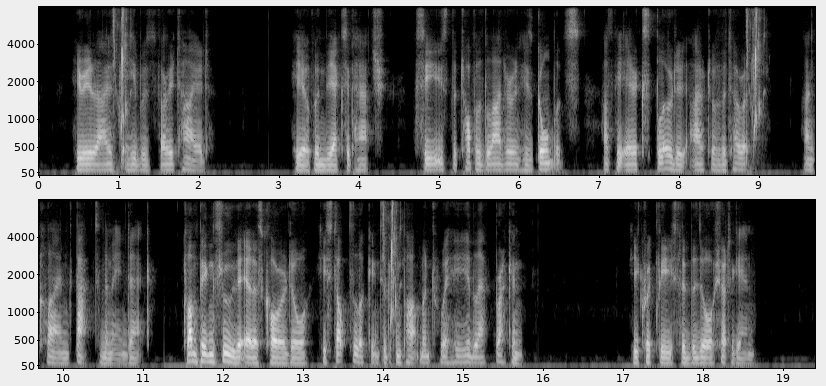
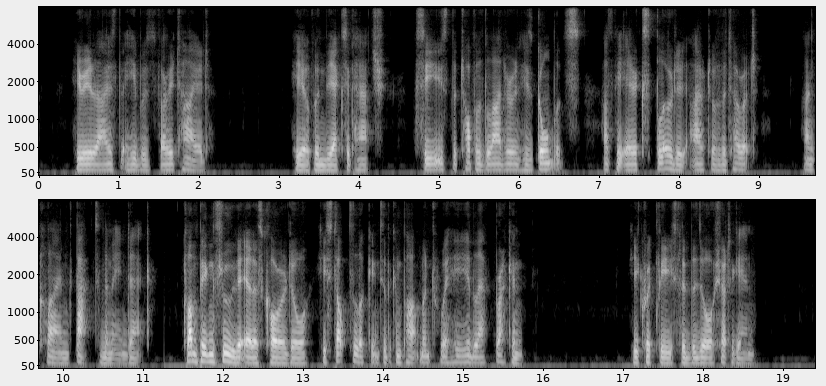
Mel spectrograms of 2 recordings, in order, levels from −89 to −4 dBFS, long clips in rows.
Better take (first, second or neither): second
